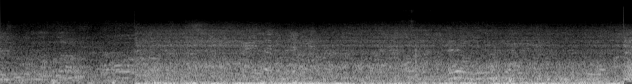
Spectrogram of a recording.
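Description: A passenger train bound for New Alipurduar rolls along with a loud, steady, close rumble and rattle from inside the coach, continuous throughout.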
